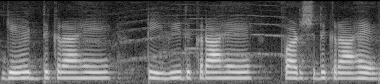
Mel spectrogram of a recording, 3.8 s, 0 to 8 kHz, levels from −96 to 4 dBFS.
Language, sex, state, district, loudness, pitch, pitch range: Hindi, female, Madhya Pradesh, Bhopal, -16 LUFS, 210 Hz, 205-215 Hz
